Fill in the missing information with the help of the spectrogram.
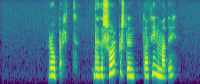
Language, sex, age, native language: Icelandic, female, 20-29, Icelandic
